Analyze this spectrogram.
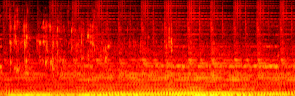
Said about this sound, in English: Comfortable? Here. I'll pour you some water.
